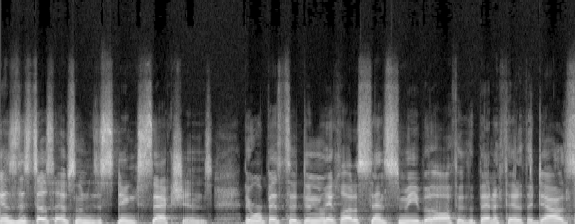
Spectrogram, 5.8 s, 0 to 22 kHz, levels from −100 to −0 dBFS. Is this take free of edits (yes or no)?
no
